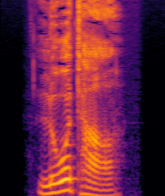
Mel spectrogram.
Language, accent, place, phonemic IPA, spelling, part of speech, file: German, Germany, Berlin, /ˈloːtaʁ/, Lothar, proper noun, De-Lothar.ogg
- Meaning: a male given name from Old High German, borne by medieval Frankish royalty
